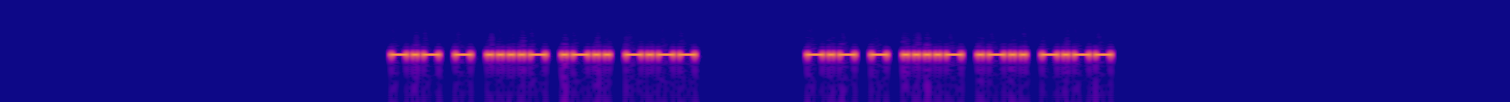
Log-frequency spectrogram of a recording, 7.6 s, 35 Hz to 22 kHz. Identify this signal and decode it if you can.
Morse code, heard as a keyed tone, about 46 wpm, 700 Hz. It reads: KT4LY KT4LY
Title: USA Call Signs - 5 Characters - Repeated 2x - 45wpm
